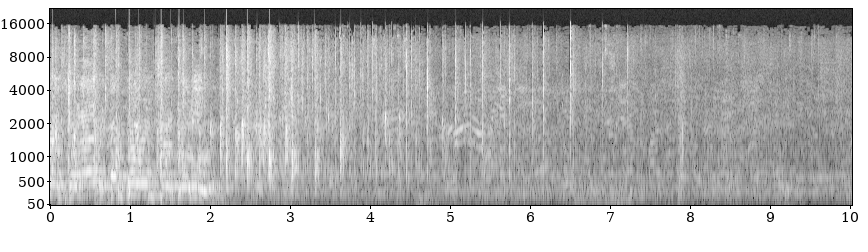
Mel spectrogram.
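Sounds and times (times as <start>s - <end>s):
crowd clapping: 0.0s - 7.5s.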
